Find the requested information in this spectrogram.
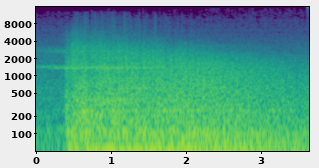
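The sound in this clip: A bomb blast that throws bricks from nearby buildings: one sudden heavy boom swells into a loud, deep, rumbling roar that holds for several seconds and then fades slowly.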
